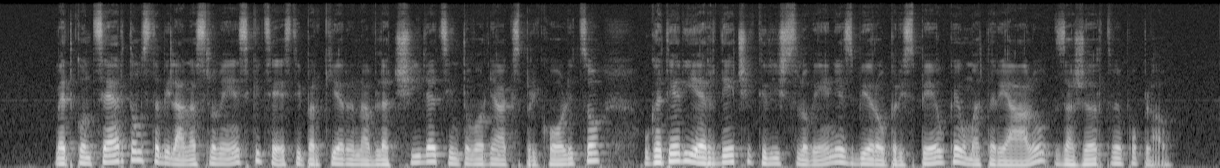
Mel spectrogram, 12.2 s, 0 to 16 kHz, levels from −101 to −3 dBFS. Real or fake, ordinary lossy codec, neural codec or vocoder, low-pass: real; none; none; 14.4 kHz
